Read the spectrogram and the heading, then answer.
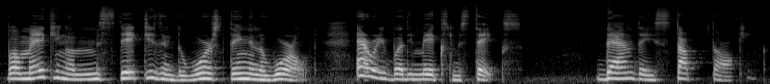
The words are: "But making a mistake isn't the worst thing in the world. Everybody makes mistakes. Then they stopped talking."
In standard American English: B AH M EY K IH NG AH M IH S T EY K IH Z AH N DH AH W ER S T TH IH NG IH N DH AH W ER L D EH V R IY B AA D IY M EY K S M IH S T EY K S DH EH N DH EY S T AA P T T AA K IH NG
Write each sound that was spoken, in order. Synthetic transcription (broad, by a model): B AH M EY K IH NG AH M IH S T EY K IH Z AH N DH AH W ER S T TH IH NG IH N DH AH W ER L D EH V R IY B AA D IY M EY K S M IH S T EY K S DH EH N DH EY S T AA P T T AA K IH NG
